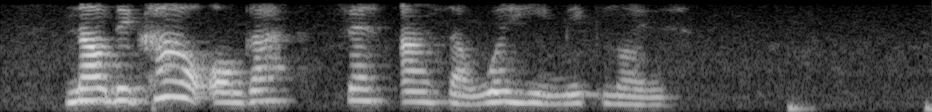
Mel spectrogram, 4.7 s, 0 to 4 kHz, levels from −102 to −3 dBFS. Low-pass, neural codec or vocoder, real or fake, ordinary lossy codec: 3.6 kHz; none; real; none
